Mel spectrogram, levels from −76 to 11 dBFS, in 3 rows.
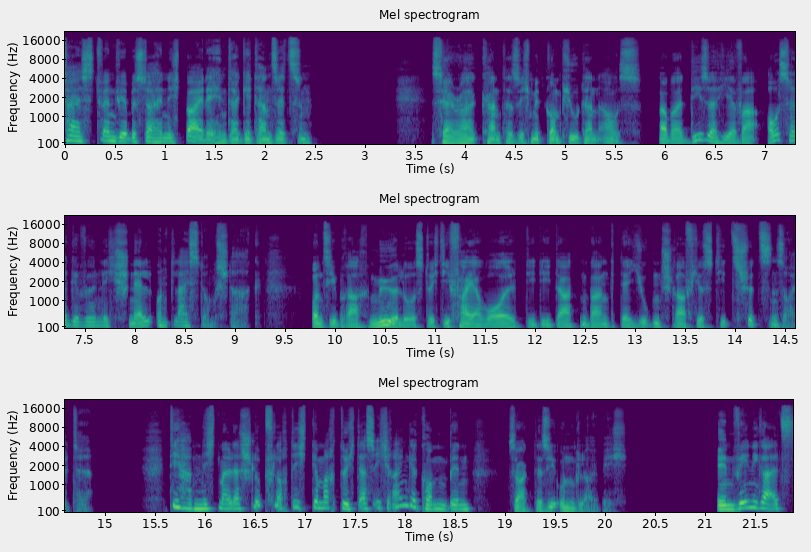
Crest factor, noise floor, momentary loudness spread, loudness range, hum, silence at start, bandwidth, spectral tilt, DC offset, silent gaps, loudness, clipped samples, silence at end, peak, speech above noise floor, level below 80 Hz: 20 dB; under -90 dBFS; 10 LU; 3 LU; none; 0 s; 17.5 kHz; -5 dB/octave; under 0.1%; 2.72-2.79 s, 2.91-3.23 s, 15.15-15.26 s; -21 LUFS; under 0.1%; 0 s; -2 dBFS; over 70 dB; -44 dBFS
